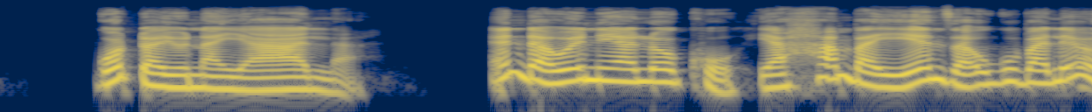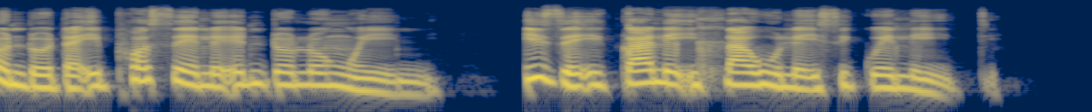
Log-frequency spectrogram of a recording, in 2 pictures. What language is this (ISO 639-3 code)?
nde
